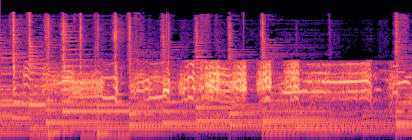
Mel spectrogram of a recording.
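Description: Background music with plucked, guitar-like notes, over a flock of black-headed gulls calling: many overlapping wavering calls from shortly after the start until near the end.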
